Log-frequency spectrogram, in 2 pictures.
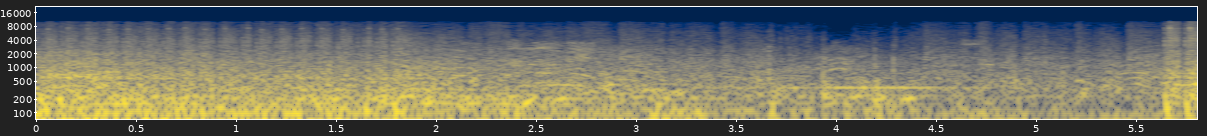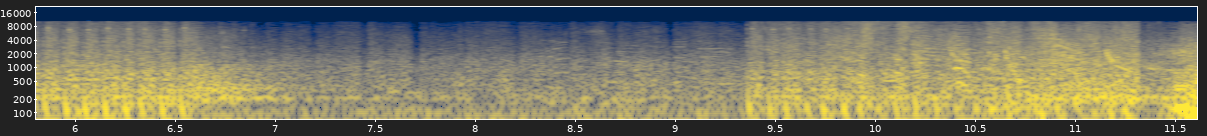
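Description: Rapid automatic gunfire rattles in a video game, with several bursts of machine-gun fire and heavier volleys through the stretch and a voice talking over parts of it.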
